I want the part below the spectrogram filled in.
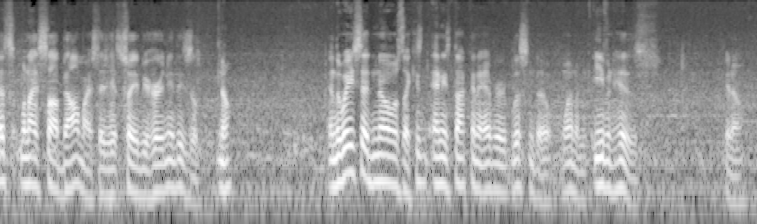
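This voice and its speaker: A man with a medium-pitched voice talks at a very fast pace but with long, frequent pauses, over noticeable background noise. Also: ordinary pitch variation. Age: 50s. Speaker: podcast host and skateboarding photographer. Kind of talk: casual chat. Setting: in-person conversation.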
